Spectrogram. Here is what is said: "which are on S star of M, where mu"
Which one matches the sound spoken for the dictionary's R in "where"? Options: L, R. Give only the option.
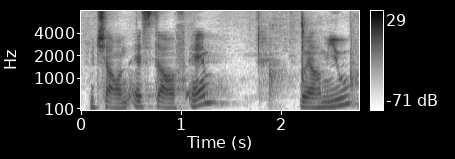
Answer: R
